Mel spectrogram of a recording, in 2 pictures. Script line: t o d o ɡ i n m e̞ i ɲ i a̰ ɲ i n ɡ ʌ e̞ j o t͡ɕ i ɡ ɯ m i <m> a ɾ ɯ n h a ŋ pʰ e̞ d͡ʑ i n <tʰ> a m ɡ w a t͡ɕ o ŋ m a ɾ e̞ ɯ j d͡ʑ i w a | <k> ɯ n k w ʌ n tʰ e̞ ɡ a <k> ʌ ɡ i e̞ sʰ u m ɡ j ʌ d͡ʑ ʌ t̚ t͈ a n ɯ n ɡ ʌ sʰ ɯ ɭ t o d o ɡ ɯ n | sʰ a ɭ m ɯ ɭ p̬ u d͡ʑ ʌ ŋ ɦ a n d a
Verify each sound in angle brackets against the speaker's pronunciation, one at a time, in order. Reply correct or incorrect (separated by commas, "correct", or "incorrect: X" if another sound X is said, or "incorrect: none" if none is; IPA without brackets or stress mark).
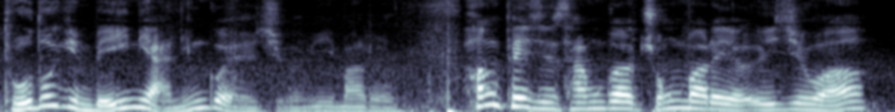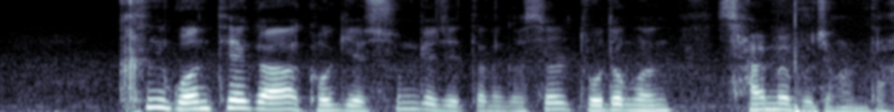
correct, incorrect: sʰ, incorrect: kʰ, correct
